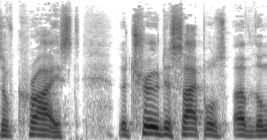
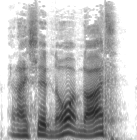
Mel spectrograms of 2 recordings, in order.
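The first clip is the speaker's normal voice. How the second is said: plain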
